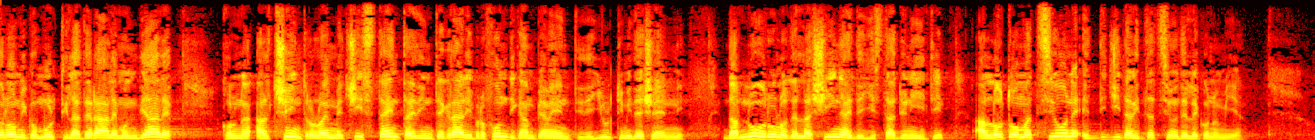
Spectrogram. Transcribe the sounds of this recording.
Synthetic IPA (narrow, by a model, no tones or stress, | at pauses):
nɔːmikomult̪ilat̪eɾaːlemond̪jaːle | konalt͡ʃɛnt̪ɾolɔɛmːet͡ʃːist̪ɛnt̪ad̪int̪eɡɾaːɾeipɾofond̪ikampjamɛnt̪id̪eʎːult̪imid̪ɛt͡ʃɛnːi | d̪alnwɔːvoɾwɔːlod̪elːat͡ʃiːnaed̪ːeʎːist̪aːt̪̬iuniːt̪i | a̰lːat̪ɔmat̪sːjoːneʔed̪id͡ʒit̪alid̪zːat̪sːjoːned̪elːekonomḭːa̰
